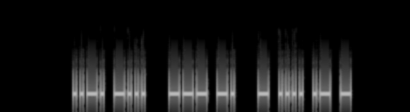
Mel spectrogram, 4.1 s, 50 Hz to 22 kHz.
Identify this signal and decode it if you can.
Morse code, heard as a keyed tone, about 34 wpm, 700 Hz. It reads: FB ON THAT
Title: Common QSO Phrases 35wpm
